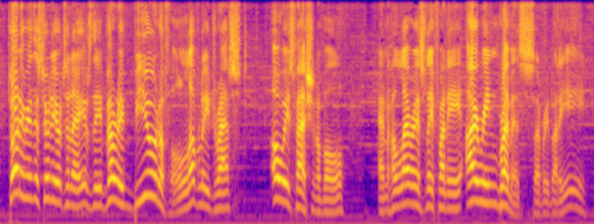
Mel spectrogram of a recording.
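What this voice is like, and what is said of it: Old-fashioned radio announcer voice. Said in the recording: “I'll finish this voice in a second, but I'd like to open the show in the old-fashioned radio voice.”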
